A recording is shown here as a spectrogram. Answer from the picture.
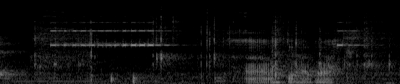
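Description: NAPCO iSecure wireless LCD keypad giving one steady, high-pitched beep about a second long as its reset key is pressed.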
